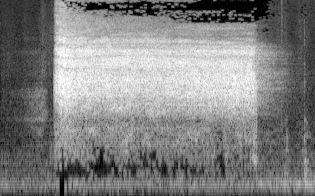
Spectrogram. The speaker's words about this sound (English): Rattlesnake buzzes right beside me.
